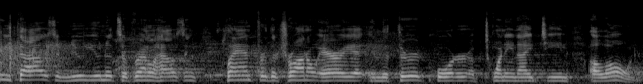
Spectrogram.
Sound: applause

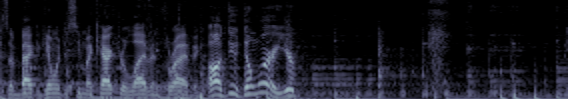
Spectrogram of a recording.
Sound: sniffs

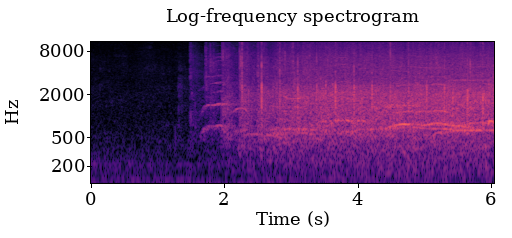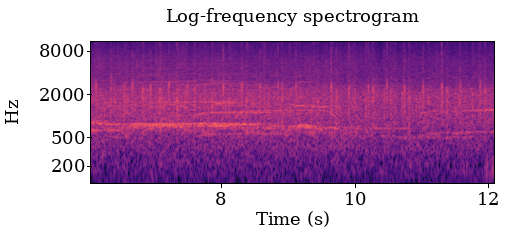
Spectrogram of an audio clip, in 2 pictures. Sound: applause

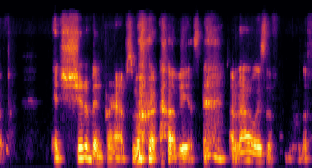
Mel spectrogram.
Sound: laughs

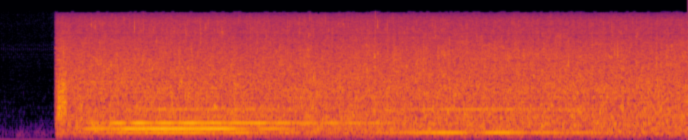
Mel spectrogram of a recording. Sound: water splashing; gentle music

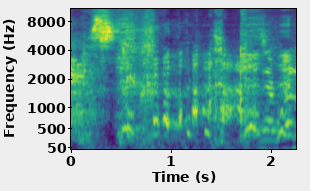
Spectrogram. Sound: homicidal giggles

